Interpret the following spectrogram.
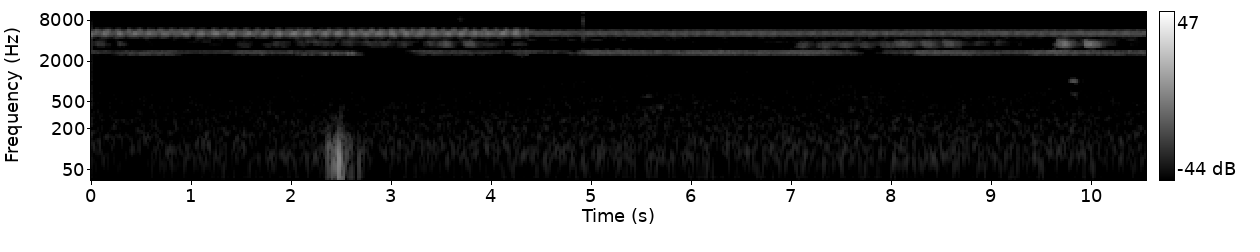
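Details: Crickets, whose sound is used to drive rats from houses naturally: a soft, continuous high ringing trill with a second lower steady buzz, unbroken throughout, and a faint thump early on.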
